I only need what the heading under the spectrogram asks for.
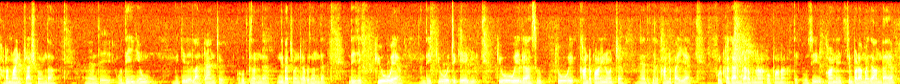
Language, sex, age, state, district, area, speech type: Dogri, male, 18-30, Jammu and Kashmir, Udhampur, rural, spontaneous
